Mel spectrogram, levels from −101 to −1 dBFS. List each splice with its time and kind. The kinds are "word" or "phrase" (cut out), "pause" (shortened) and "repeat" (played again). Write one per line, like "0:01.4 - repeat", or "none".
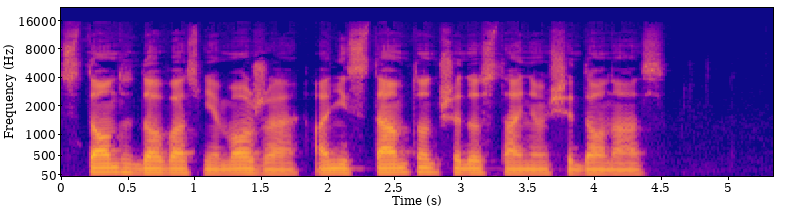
0:01.0 - word
0:01.8 - pause
0:02.8 - word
